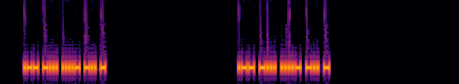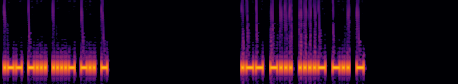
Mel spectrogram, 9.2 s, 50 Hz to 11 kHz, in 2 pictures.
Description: Morse code, heard as a keyed tone, about 62 wpm, 700 Hz. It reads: WB4DT WB4DT WB4DT WB4DT
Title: Speed Racing - USA 2x2 Call Signs 50wpm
